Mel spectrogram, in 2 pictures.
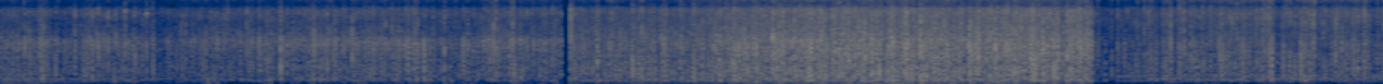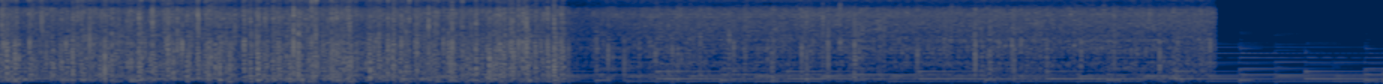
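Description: Heavy rain falling steadily on the mountainside, loudest a few seconds in, with sudden jumps in level where the shots change. A slow piano tune rises underneath in the second half and is left alone just before the end when the rain cuts out.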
